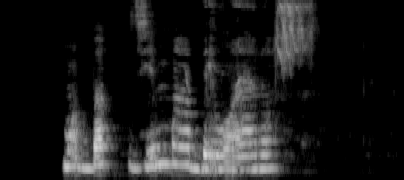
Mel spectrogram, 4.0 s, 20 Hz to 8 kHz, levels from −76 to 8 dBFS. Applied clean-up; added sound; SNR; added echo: neural mask model DeepFilterNet 3.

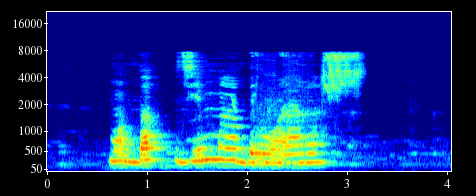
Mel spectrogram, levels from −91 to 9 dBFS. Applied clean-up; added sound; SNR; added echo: neural separator model SepFormer DNS4.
